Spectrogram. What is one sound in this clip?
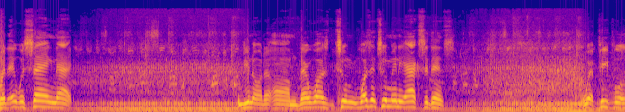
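A motorcycle engine idles and revs in short bursts.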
